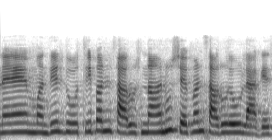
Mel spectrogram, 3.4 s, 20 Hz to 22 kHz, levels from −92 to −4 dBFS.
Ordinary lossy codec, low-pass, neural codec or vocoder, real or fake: none; none; codec, 16 kHz, 0.8 kbps, ZipCodec; fake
